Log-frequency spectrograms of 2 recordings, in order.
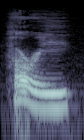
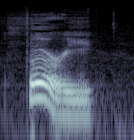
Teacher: hurry uses the same vowel as Murray, that is the strut vowel followed by er, whereas furry uses the nurse vowel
